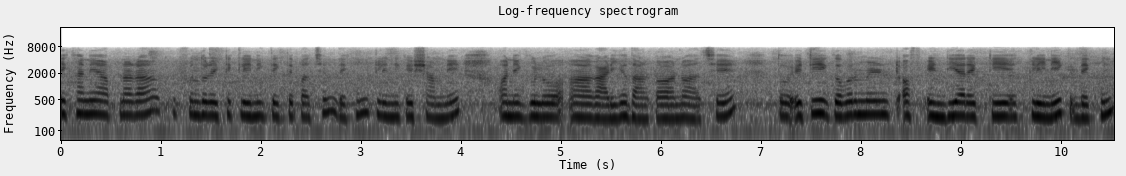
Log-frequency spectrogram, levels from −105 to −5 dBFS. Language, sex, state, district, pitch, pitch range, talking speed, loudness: Bengali, female, West Bengal, North 24 Parganas, 215 Hz, 205-230 Hz, 135 wpm, -15 LUFS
